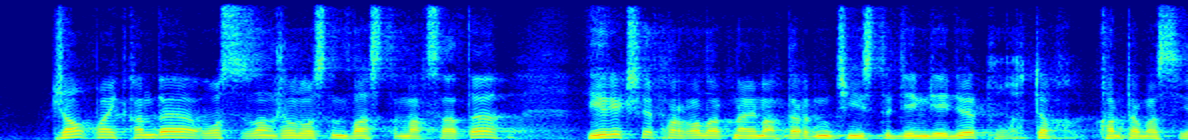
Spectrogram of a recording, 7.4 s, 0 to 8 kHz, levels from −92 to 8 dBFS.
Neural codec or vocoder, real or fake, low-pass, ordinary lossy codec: codec, 16 kHz, 1 kbps, FunCodec, trained on LibriTTS, 50 frames a second; fake; none; none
